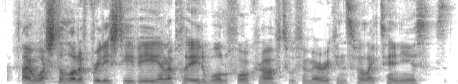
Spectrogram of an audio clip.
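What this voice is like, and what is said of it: Mild, muted Australian accent. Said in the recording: “I don't sound very Australian, apparently. Like, people keep asking me if I'm from, like, Canada or sometimes, like, Ireland or Scotland ... a little bit less Australian than, like, the Crocodile Hunter”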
